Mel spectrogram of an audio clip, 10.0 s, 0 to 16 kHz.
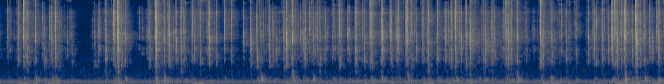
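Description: Fast typing with the fingertips of both hands on a compact 60% Ducky One 2 Mini mechanical keyboard with plastic keycaps and Cherry MX Brown switches. A dense run of bright, clacky key presses with short, crisp decays and brief pauses sits over a steady low hum.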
